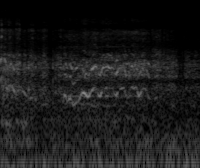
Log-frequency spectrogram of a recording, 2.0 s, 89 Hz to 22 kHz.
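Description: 4x4 Granite RC monster truck's electric motor and drivetrain whining faintly as it drives across grass, the pitch wavering up and down with the throttle.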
